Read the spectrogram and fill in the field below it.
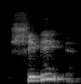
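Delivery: ordinary talk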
